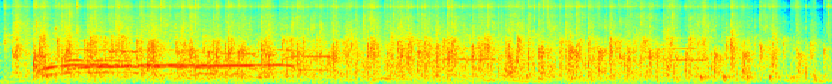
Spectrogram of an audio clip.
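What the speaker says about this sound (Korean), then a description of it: "여러분 박수 한번 보내주십시오" An audience at a Korean election-candidate press conference claps enthusiastically: steady, loud, close applause from a sizable crowd, with a few voices briefly calling out over the clapping early on.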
